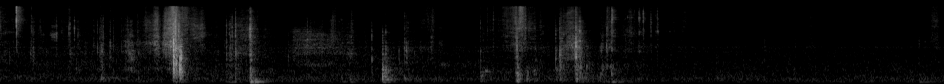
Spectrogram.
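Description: Plastic cash envelopes and paper inserts of a ring budget binder being handled, rustling with a string of sharp clicks; the handling noise dies down after about six seconds.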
